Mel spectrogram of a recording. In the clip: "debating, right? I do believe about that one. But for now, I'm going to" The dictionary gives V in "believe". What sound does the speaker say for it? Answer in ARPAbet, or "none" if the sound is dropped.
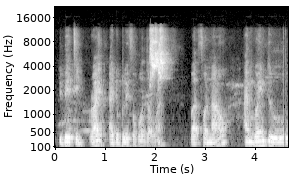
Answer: F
